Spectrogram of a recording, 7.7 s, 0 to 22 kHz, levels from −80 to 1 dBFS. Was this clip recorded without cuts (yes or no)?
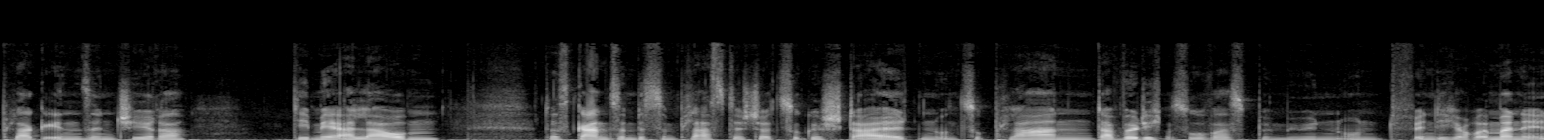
no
